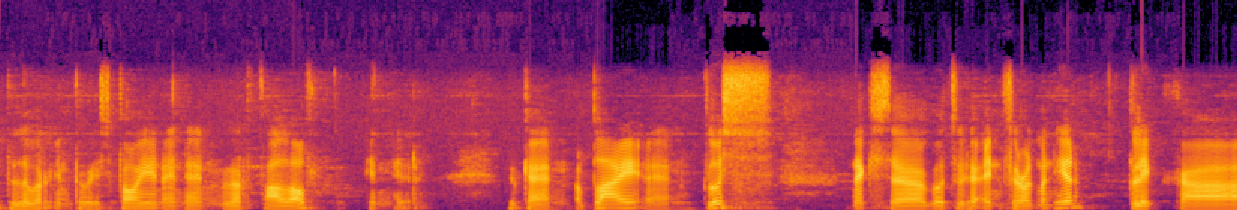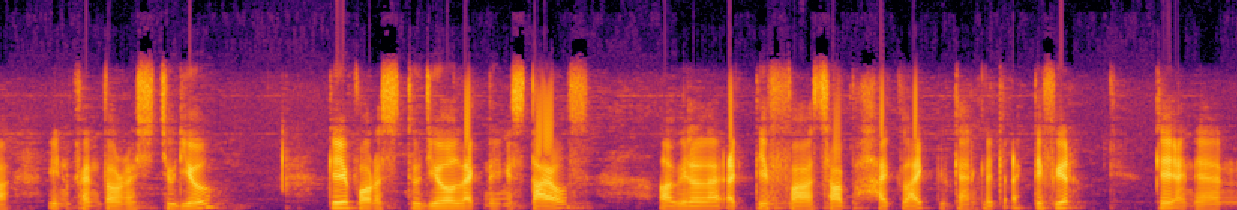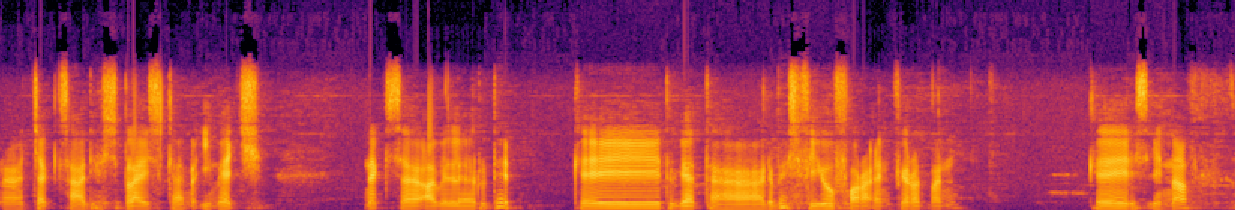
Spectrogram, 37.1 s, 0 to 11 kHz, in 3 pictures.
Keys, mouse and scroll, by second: 9.9 click, 13.7 click, 17.4 click, 20.7 right click, 22.6 click, 27.0 click, 30.5 click.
